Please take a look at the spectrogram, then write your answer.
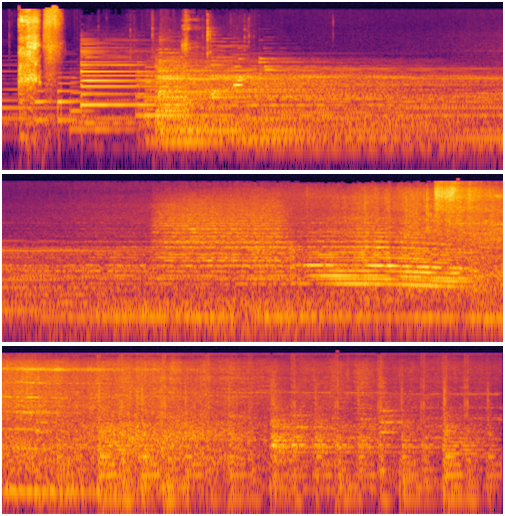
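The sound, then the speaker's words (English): A train runs along the tracks with a steady rumbling roar, its horn sounding in long tonal blasts over the rolling noise of the wheels. No one speaks. “We burn fires to lay our tracks, and on with speed, clickety-clack, we go.”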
